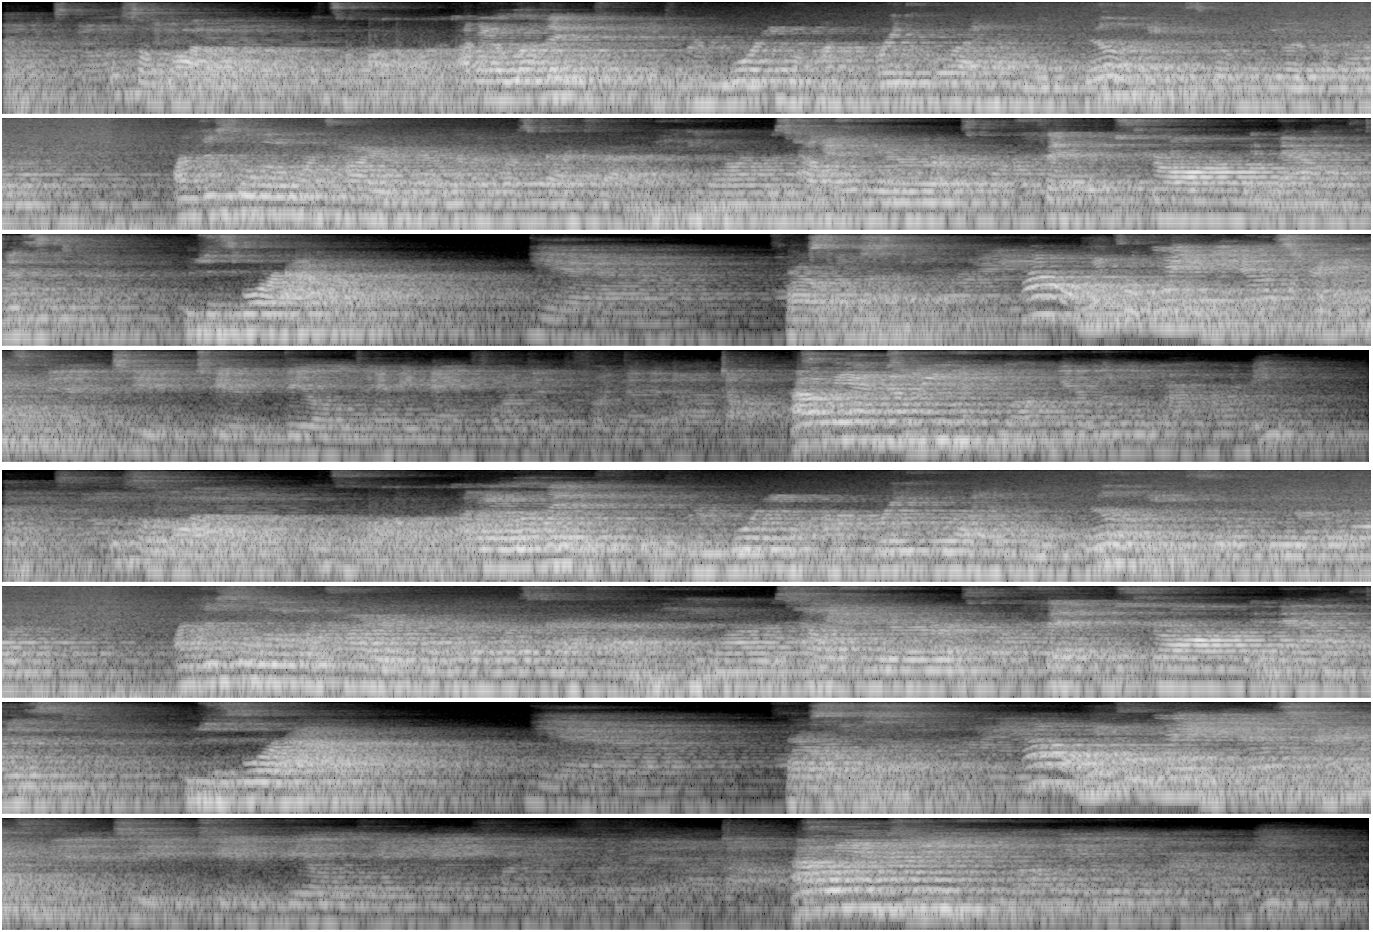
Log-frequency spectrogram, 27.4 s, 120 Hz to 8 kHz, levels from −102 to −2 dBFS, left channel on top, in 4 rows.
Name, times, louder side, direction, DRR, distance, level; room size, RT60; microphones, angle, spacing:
voice 1, 0.0-1.3 3.1-3.3 10.9-11.2 13.4-14.3 16.3-17.1 17.5-18.9 19.4-24.6 25.0-27.0, left 2 dB, 85° left, -4 dB, 1.8 m, -34 dB
voice 2, 0.7-6.9 7.7-13.9 14.6-15.4 17.6-18.2 18.8-19.7 20.3-20.4 24.5-25.4, equal, 35° left, -5 dB, 2.2 m, -22 dB
sound 1, 3.3-10.6, equal, 20° left, 1.2 m, -32 dB
13.0 x 7.5 x 4.5 m, 2.4 s
head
